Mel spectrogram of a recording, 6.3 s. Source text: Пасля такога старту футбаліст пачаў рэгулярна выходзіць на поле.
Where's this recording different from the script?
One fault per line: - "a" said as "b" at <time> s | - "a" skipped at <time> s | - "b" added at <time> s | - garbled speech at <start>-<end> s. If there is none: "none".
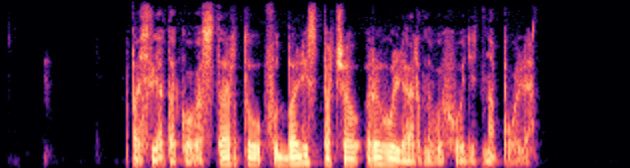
none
